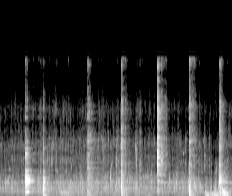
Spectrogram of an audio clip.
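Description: Tomatoes going into a pan for an egg and raw prawn curry, with soft frying hiss and several sharp spoon knocks and scrapes against the pan at irregular intervals, close.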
